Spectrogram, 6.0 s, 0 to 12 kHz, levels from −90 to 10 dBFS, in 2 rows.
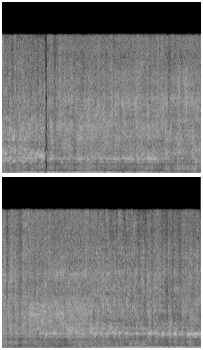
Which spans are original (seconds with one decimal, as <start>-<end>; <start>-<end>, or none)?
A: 0.0-0.8; 4.4-5.2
